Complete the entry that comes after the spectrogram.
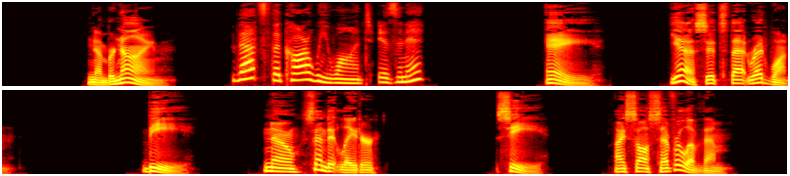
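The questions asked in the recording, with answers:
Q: That's the car we want, isn't it?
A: A: Yes, it's that red one.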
